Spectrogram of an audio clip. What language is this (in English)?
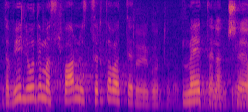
Croatian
